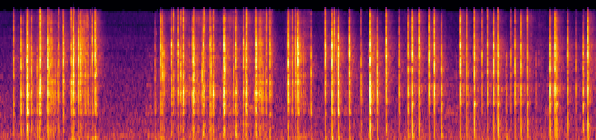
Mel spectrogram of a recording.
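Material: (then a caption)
Chocolate. Long black nails tap and scratch across the embossed squares of an unwrapped, hand-sized solid dark chocolate bar. The result is a quiet string of crisp, bright clicks and short scratchy bursts with almost no low end, broken by brief pauses.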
